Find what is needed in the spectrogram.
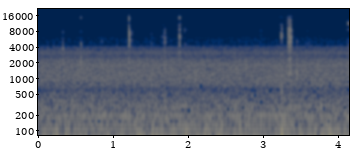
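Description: Near silence with a few faint, scattered computer keyboard keystrokes, the loudest about three seconds in.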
